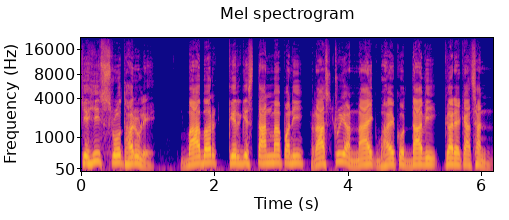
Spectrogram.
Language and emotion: Nepali, neutral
